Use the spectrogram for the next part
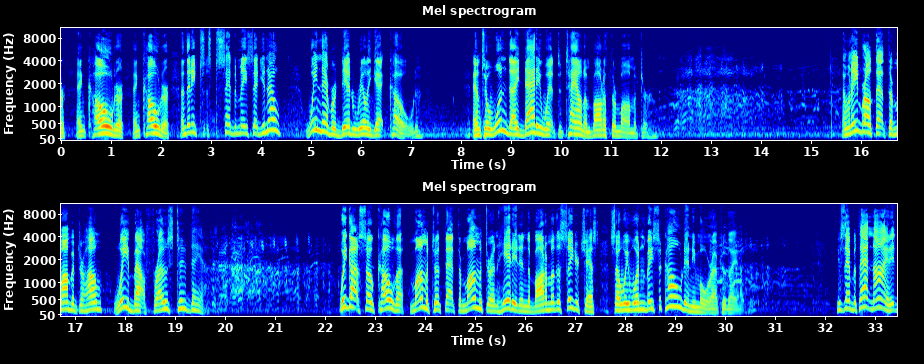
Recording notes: tales at the PowellsWood Storytelling Festival in Federal Way, Wash.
